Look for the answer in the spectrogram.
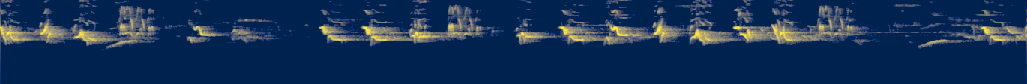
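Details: At the nest a monk parakeet chatters in long sequences of rough, squawking notes, grouped in bursts with brief silences between.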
